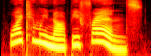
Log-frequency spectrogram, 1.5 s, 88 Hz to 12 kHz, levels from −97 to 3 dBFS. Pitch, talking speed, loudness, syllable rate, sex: 255 Hz, 240 wpm, -16 LUFS, 4.7 syllables/s, female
